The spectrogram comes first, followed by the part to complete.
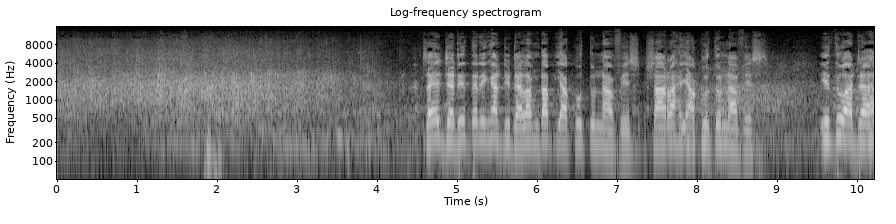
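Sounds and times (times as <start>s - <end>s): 
audience applause at an Islamic religious gathering: 0.0s - 4.5s
laughter: 1.2s - 4.8s, 7.6s - 10.2s
speech: 4.6s - 8.9s, 9.5s - 10.2s.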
